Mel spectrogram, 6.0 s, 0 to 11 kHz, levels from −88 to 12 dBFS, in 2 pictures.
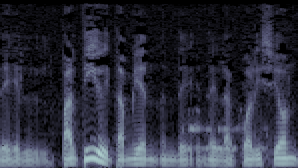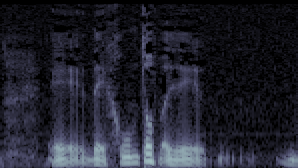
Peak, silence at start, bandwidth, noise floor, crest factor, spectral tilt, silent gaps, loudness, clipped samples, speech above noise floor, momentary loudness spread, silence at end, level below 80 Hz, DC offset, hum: -6 dBFS; 0 s; 10.5 kHz; -54 dBFS; 18 dB; -8 dB/octave; none; -24 LUFS; under 0.1%; 31 dB; 12 LU; 0 s; -46 dBFS; under 0.1%; none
